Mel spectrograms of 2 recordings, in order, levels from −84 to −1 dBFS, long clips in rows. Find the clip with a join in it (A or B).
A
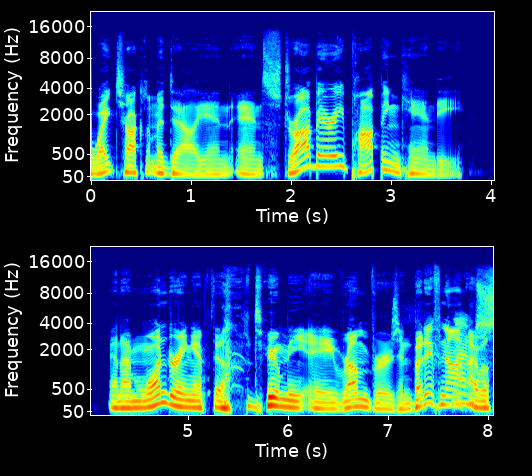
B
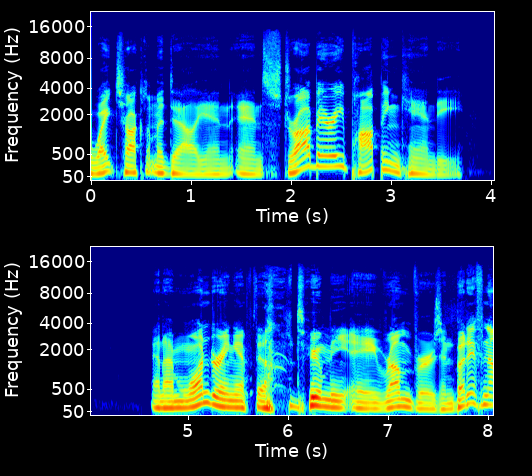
A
